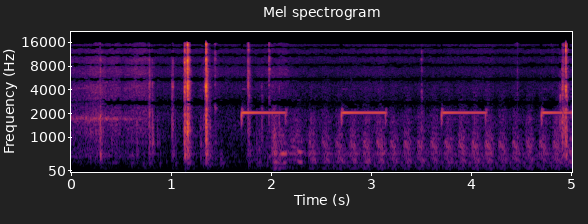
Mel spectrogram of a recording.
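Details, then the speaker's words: Honda Civic turned with a 3D-printed key: the starter cranks steadily under repeated chimes and the steering lock releases, but the engine never catches. The immobilizer doesn't recognize the key. "can hear it cranking it. It undoes the steering wheel lock, but it won't actually start the engine."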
